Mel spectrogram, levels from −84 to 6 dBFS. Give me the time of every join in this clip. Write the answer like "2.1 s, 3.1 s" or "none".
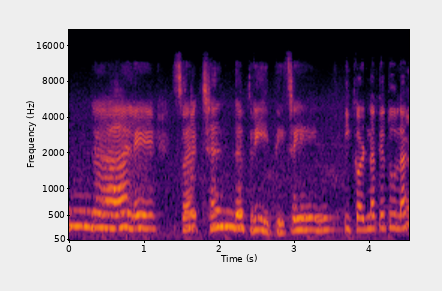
3.6 s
